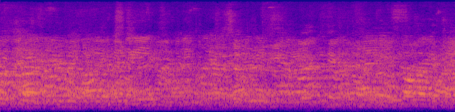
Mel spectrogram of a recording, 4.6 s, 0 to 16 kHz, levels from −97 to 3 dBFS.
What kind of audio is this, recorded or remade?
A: recorded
